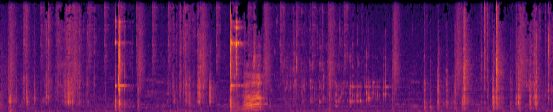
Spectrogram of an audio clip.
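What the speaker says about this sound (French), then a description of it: "Donc on va mettre le lait là-dedans. Dans les glaçons." Milk poured into a glass over ice cubes for a summer TikTok drink hack, with close dripping, splashing and clinking of ice, a rising filling gurgle midway, and a voice briefly speaking.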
